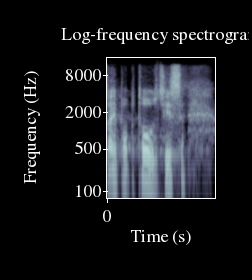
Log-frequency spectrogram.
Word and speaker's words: apoptosis: And it is a term that derives from Greek, from ancient Greek, and it is pronounced apoptosis, which means physiologic cell death or physiological death.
